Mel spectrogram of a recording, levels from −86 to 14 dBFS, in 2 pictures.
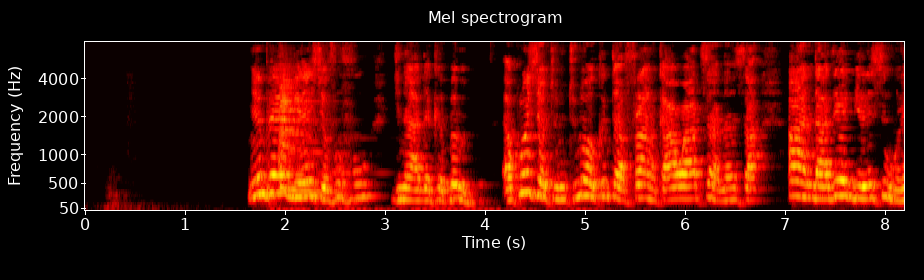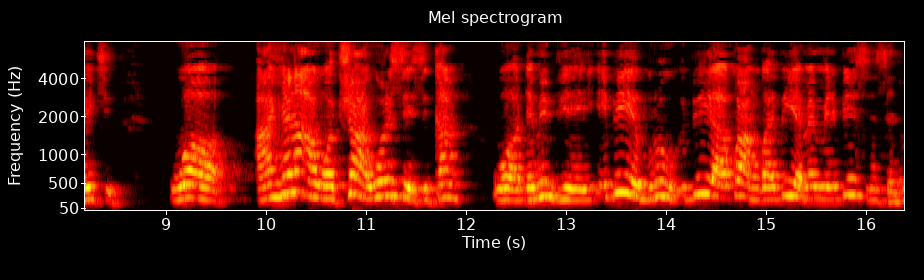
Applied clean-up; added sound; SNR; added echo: classical method WPE with log-MMSE.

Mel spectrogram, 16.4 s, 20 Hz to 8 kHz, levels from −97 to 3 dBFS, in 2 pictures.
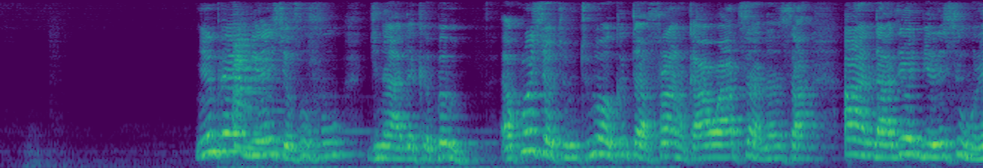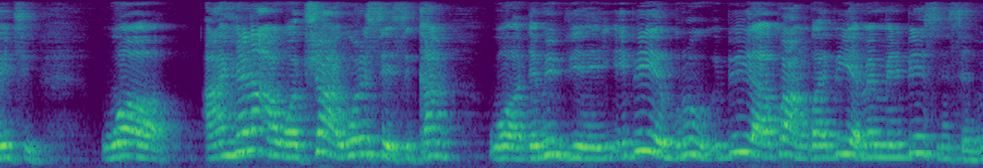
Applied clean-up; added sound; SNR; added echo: neural separator model SepFormer DNS4.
